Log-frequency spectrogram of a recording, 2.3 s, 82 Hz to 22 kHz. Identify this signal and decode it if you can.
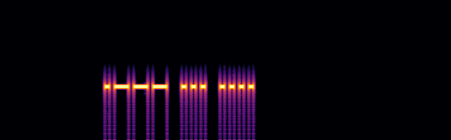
Morse code, heard as a keyed tone, about 50 wpm, 700 Hz. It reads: JSH
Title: Three Challenging Letter-Number Combinations 50wpm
